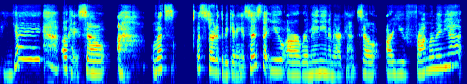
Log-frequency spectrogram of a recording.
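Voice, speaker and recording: Woman, podcast host, fairly high voice, enthusiastic, gushing, casual interview. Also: sing-song, measured pace.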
